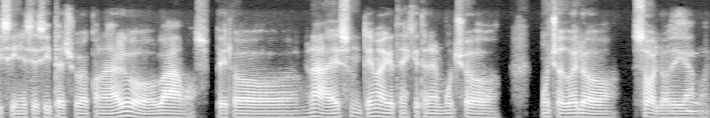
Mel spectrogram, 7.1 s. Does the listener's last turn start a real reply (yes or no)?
yes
